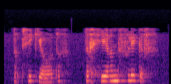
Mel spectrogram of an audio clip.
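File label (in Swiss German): "psychiater", Alsace, Haut Rhin; medecine; psychiatre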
